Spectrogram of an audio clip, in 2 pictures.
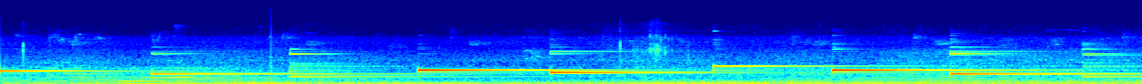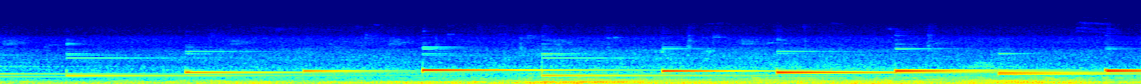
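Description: Steel tongue drum played as a slow melody: single notes struck about every one and a half seconds, each ringing on and fading away. Under it runs the low, steady rush of a flowing creek.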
